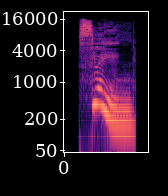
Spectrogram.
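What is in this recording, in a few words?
"slaying", British English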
